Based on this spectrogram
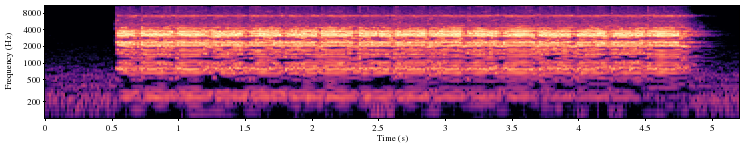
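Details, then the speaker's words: Statitrol SmokeGard 907A2 mains-powered smoke alarm, 60 Hz version, test button: loud, shrill continuous buzz for about four seconds without pulsing, then cuts off; normal test tone. "I'm not sure if I told you, but this one just has the continuous buzz. It doesn't have a pulsing."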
